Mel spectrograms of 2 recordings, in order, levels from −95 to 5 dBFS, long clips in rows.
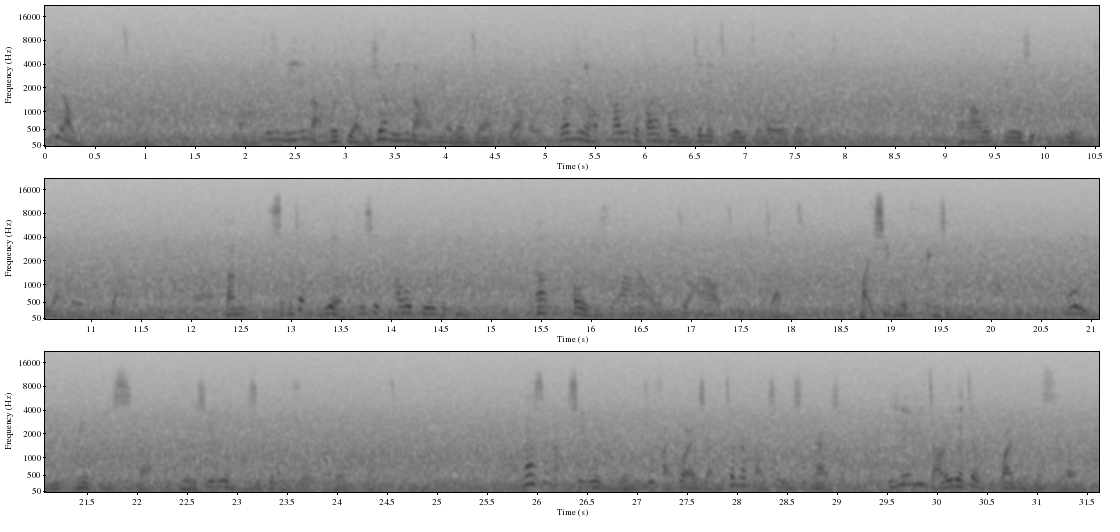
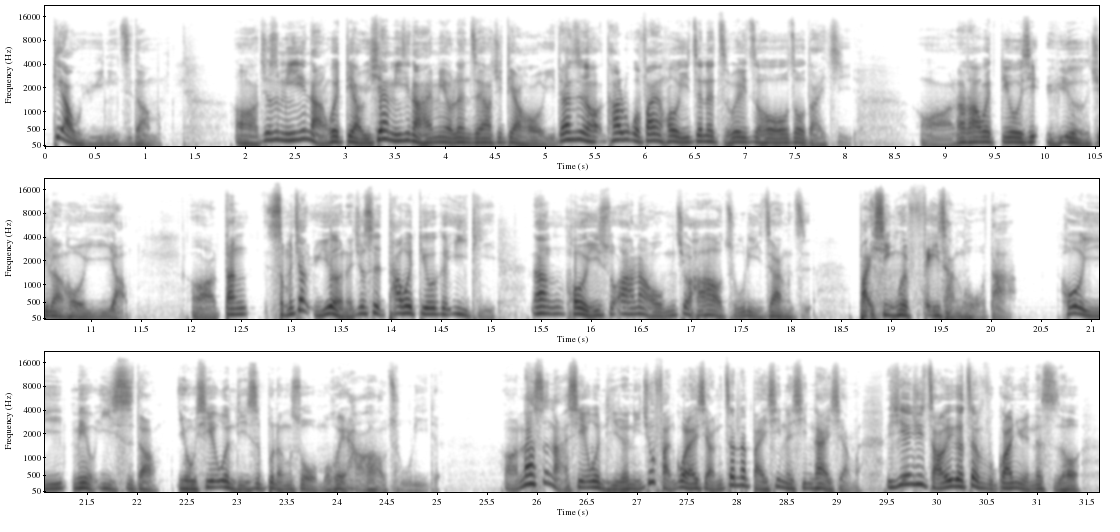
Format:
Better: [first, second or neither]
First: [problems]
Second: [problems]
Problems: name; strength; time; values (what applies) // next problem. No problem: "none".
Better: second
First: hiss; loud; throughout; as loud as the speech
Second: none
